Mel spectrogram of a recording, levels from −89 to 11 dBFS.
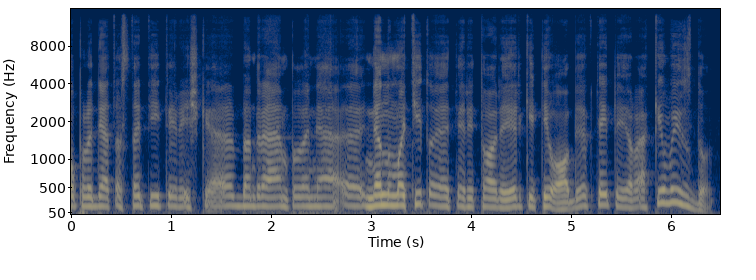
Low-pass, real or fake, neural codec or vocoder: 14.4 kHz; fake; codec, 44.1 kHz, 7.8 kbps, DAC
